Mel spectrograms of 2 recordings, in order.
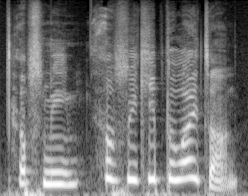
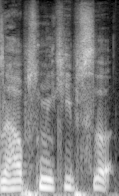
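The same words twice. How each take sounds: First: Much higher, squeaky playful pitch. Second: Said in the usual way. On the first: Shown as a demonstration. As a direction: jump up into a squeaky voice. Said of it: "repeated phrase, rising to squeak". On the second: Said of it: "repeated phrase, plain then squeaky".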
